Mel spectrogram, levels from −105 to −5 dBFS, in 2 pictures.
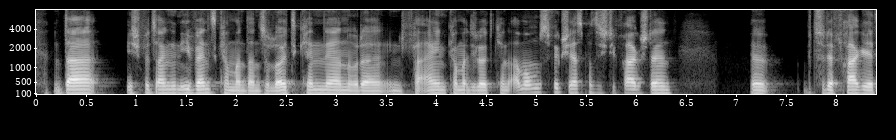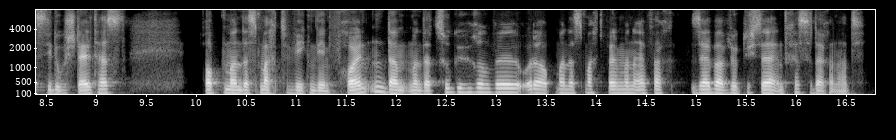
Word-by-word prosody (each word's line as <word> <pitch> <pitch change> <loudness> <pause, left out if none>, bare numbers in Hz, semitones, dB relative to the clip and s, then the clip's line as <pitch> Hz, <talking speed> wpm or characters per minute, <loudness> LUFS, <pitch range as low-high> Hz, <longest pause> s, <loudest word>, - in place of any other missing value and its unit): Und - - -6
da, 120 0 +8 0.3
ich 115 +1 -6
würde 125 -1 -5
sagen, 120 0 +2
in 120 -1 -2
Events 120 0 +3
kann 110 - -3
man 105 -1 0
dann 100 -1 0
so 100 - -4
Leute 105 +2 +4
kennenlernen 115 -2 +1
oder 100 -1 +2
in 100 -1 -8
Vereinen 110 +4 -1
kann 115 0 -3
man 110 - -1
die 105 - -7
Leute 110 0 +2
kennen. 105 -1 -6
Aber - - -3
man 135 - -1
muss 140 0 -5
wirklich 145 -1 -5
erst 130 0 -2
mal 130 - -11
sich 120 - -8
die 110 - -13
Frage 120 +1 +1
stellen, 115 -1 +1 0.8
äh 110 -1 +2 0.5
zu - - -7
der - - +4
Frage 115 0 +3
jetzt, 110 0 0
die 115 - -5
du 110 -1 -5
gestellt 110 0 +1
hast, 125 0 -2 0.8
ob 120 +1 +1
man 115 -2 +3
das 110 0 -1
macht 115 0 -3
wegen 105 0 -4
den 100 -2 -1
Freunden, 120 - +1
damit 110 -7 +2
man 110 -1 -2
dazugehören 140 +5 -3
will 140 0 +4
oder 125 -2 +1
ob 115 - -5
man 125 -1 -4
das 115 -1 -5
macht, 125 0 -9
weil 120 - +2
man 120 0 -3
einfach 115 +1 -3 0.2
selber 120 -1 +2
wirklich 120 -1 -6
sehr 120 -1 +5
Interesse 130 +4 -6
daran 100 -4 -4
hat. - - -10
115 Hz, 230 wpm, -24 LUFS, 110-125 Hz, 0.8 s, da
